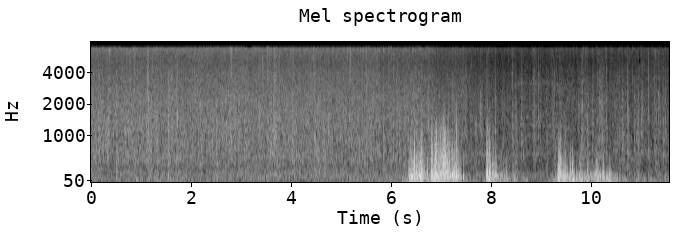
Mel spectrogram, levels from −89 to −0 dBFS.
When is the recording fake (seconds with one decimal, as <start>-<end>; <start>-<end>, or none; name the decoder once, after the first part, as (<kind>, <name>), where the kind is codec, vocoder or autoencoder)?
3.7-8.7 (vocoder, Vocos)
